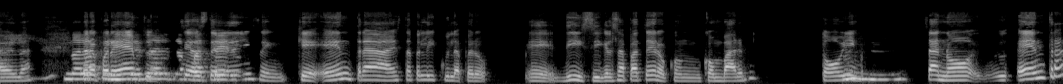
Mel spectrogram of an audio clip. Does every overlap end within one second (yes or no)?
no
